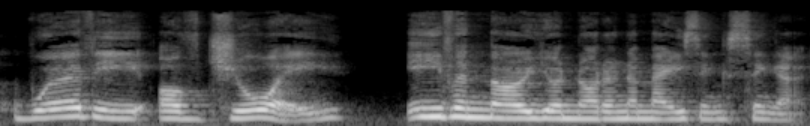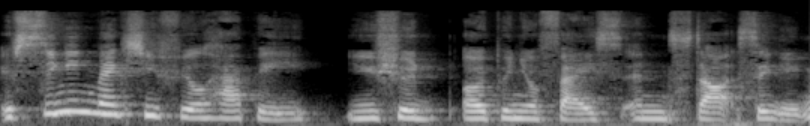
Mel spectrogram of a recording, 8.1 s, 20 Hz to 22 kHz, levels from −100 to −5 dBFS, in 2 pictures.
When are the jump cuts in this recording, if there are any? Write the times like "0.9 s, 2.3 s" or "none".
none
